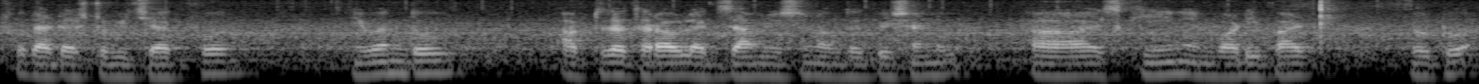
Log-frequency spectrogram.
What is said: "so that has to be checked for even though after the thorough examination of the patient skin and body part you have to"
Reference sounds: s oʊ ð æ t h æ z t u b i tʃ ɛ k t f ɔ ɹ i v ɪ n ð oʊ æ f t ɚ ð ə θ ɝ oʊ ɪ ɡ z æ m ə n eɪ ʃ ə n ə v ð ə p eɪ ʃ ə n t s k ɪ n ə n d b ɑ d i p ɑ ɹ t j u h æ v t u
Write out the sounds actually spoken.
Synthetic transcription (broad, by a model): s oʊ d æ t h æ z t u b i tʃ ɛ k t f ɔ ɹ i v ɪ n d oʊ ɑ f t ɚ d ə t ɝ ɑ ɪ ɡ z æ m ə n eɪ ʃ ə n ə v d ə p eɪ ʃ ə n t s k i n ə n d b ɑ d i p ɑ ɹ t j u t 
